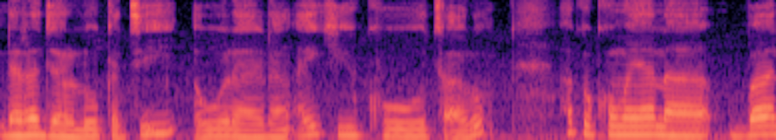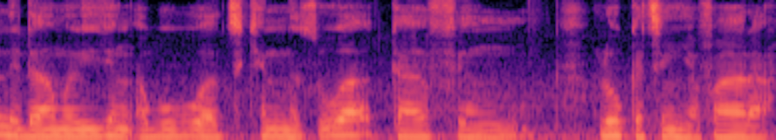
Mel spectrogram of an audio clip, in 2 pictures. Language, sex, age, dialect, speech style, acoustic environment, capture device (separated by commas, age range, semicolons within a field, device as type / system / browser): Hausa, male, 25-34, Nigeria - Nigerian Standard, happy, traffic, mobile / Linux / Chrome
